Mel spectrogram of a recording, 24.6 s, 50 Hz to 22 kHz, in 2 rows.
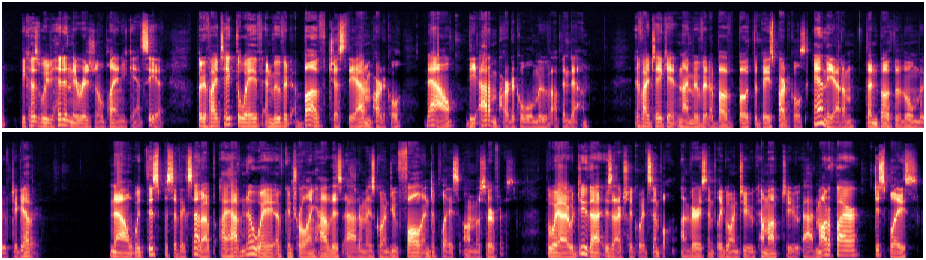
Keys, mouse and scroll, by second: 1.9 click, 3.5 click, 5.9 click, 7.4 click, 9.1 click, 12.9 click, 13.5 click, 20.6 click, 22.3 click.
